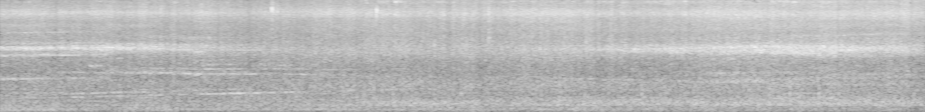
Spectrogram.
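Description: An electric train rumbles past close by, its wheels clattering on the rails.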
